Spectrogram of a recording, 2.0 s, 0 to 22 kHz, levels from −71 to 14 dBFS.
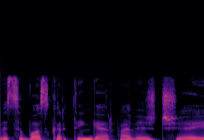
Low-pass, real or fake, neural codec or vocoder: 9.9 kHz; real; none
